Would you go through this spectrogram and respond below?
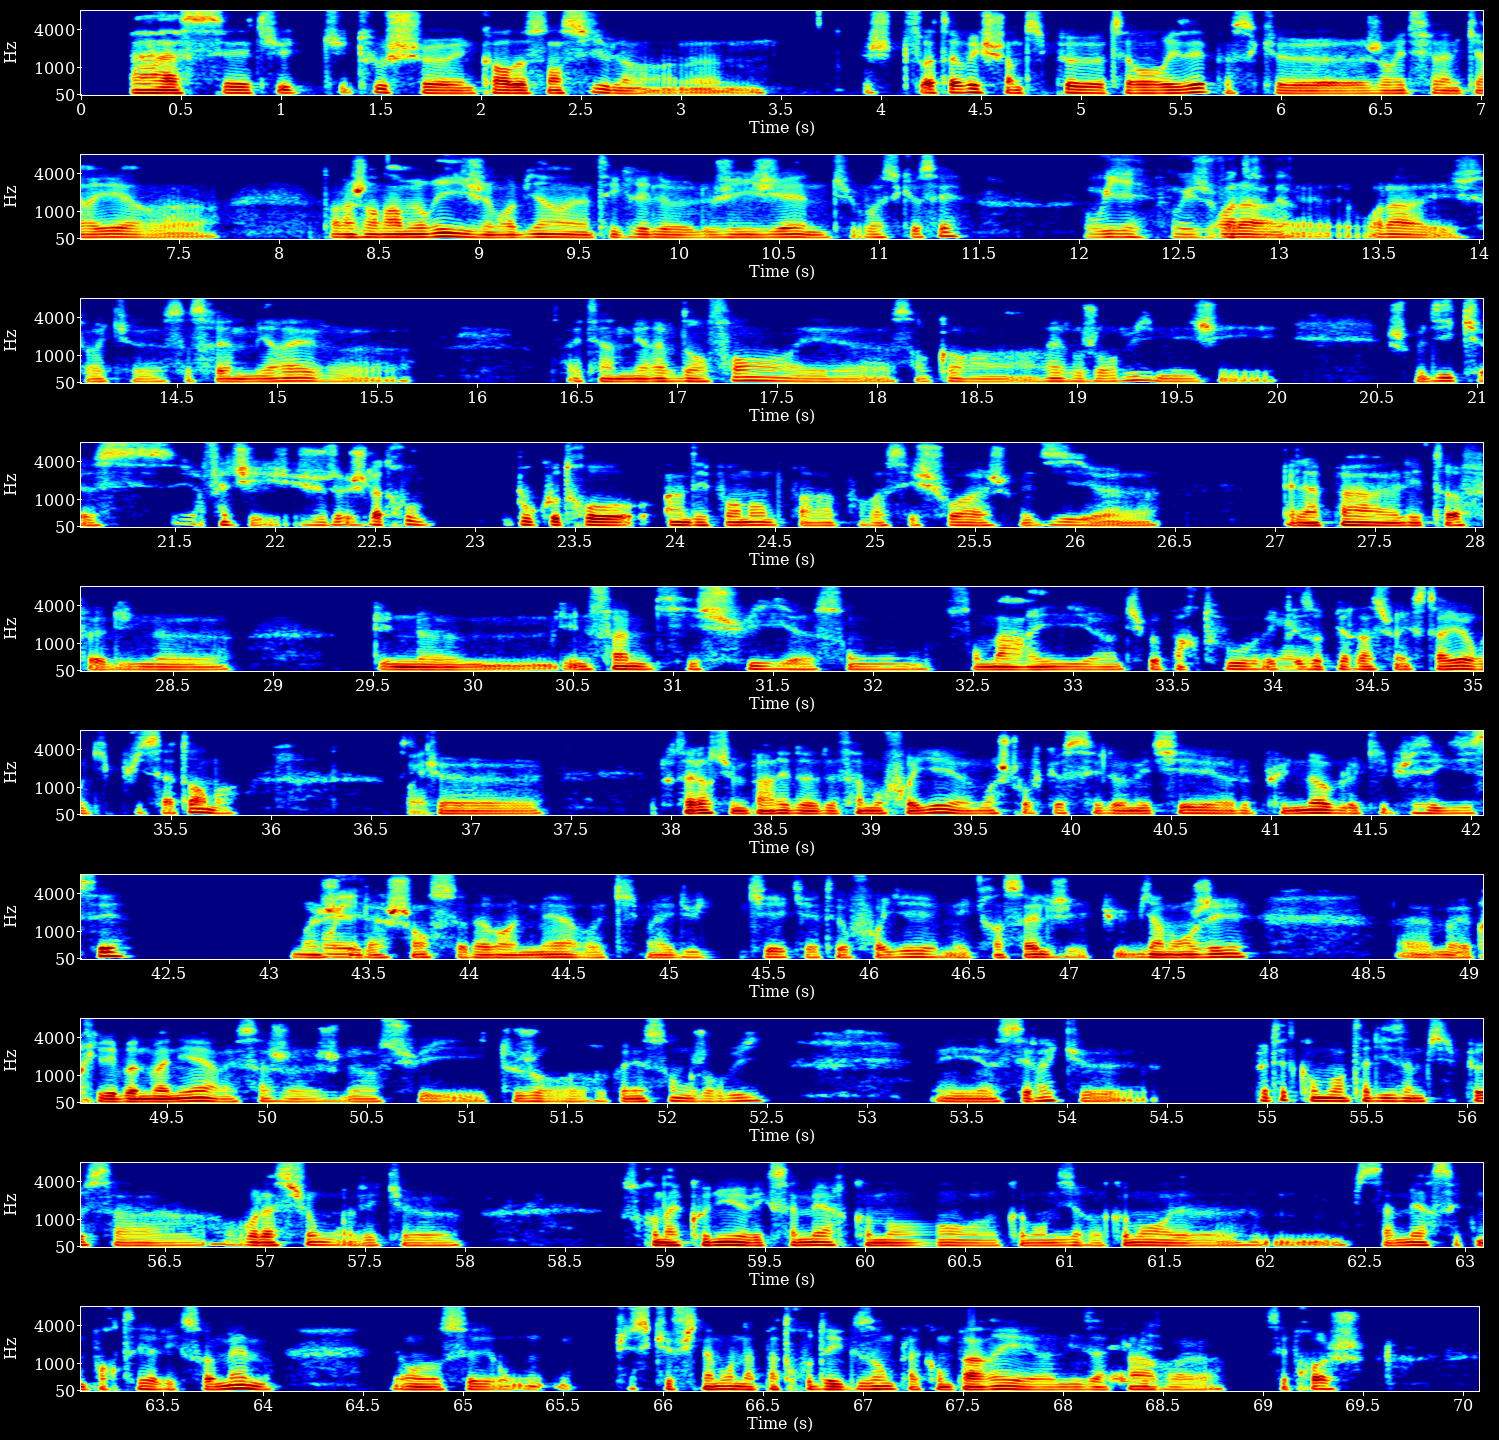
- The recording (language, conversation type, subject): French, advice, Ressentez-vous une pression sociale à vous marier avant un certain âge ?
- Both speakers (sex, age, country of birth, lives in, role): male, 30-34, France, France, advisor; male, 30-34, France, France, user
- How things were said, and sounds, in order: none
